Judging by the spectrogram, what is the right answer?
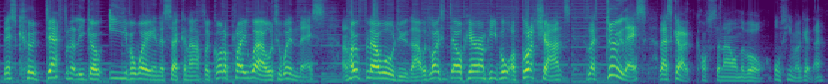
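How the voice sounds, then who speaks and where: Hoarse, excitable young man. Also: high-pitched, fast talker, hardly any pauses. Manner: excitable, swings from muttering to shouting. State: hoarse, losing his voice. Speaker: gaming commentator. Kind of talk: live game commentary. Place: hot bedroom. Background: background music.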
